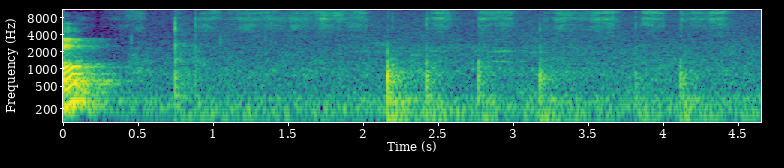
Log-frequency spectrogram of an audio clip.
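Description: Chalk or pen strokes are written by hand during a geography lecture, short scratchy taps and rubs spaced irregularly at close range, with a speaking voice at the start.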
